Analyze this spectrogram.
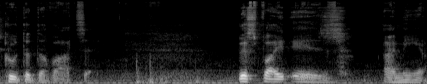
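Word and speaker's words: Kutateladze: is magula versus guram which i've been calling kuttalatse but it's kuta davaoze this fight is i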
